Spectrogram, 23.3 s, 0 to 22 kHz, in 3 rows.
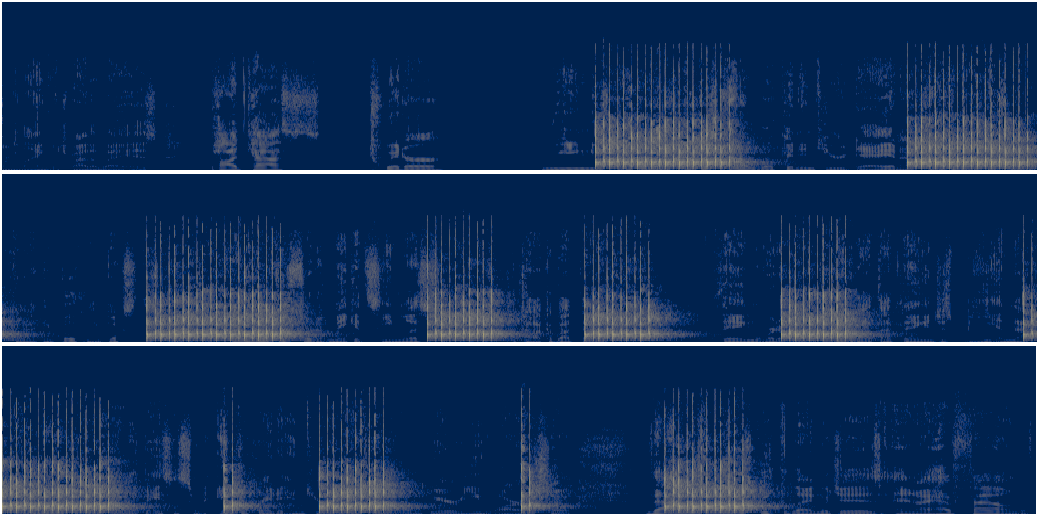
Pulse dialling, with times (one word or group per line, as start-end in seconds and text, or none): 4.4-5.5 0
6.8-7.7 9
8.8-9.9 0
10.9-11.5 5
12.1-12.7 5
13.6-14.1 5
15.4-16.4 9
17.2-17.3 1
17.9-18.4 5
19.4-19.5 1
20.5-21.1 6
